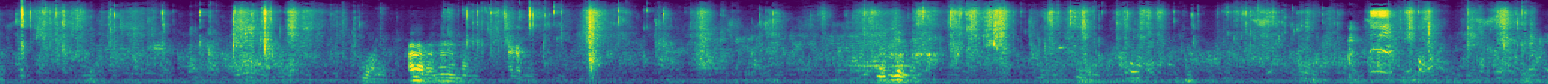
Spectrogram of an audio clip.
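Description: Paper crinkles and rustles as a monkey handles it.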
